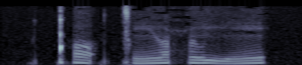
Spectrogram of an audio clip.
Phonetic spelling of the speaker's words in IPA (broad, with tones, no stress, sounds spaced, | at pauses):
ǃʰ ɔ˥˨ ʔ ǀ ẽ˩˥ o̯ ħ ũ˦ mʲ ẽ˩˥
